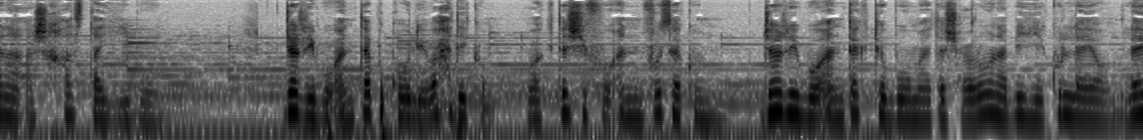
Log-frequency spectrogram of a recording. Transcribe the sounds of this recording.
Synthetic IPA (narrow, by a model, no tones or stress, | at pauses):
anaːʔɑʃxɑːsˤt̪ˤɑjːɪbuːn | d͡ʒɑrˤːɑbṵːʔa̰nt̪abquːlɪwaħd̪ɪkʊm | wakt̪aʃɪfṵːʔa̰nfʊsakʊm | d͡ʒarˤːɪbuːʔa̰nt̪akt̪ʊbuːmaːt̪aʃʕʊɾuːnbɪɦɪkʊlːjawmlaː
